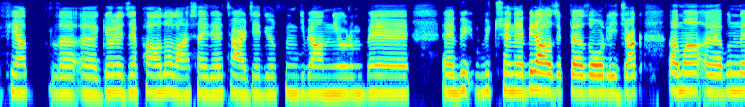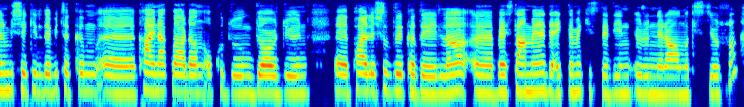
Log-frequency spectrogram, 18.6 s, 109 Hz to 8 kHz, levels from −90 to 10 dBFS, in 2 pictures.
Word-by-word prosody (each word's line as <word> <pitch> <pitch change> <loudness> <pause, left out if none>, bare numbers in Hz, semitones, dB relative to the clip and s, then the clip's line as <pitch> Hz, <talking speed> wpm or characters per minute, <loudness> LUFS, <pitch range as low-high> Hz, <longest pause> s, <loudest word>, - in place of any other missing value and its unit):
fiyatlı, 195 0 -1 0.7
ııı, 185 -1 -2
görece 195 +2 -2
pahalı 195 +1 -2
olan 185 -3 -1
şeyleri 185 0 -4
tercih 185 -2 0
ediyorsun 185 +1 -10
gibi 190 0 -3
anlıyorum 185 0 -2
ve, 190 - -3 0.9
eee, 200 -1 0
büt 215 -2 -2
bütçeni 210 +1 -1
birazcık 210 -4 +6
da 195 -1 +6
zorlayacak 195 - +3 0.3
ama, 215 0 +3
ııı, 195 -1 +1
bunların 210 0 -2
bir 215 - -8
şekilde 205 -1 -3
birtakım, 210 -1 -6
ııı, 190 -2 -1
kaynaklardan 205 -2 +3
okuduğun, 190 -2 -7
gördüğün, 190 0 +3 0.4
eee, 205 -1 +4
paylaşıldığı 210 0 +1
kadarıyla, 195 +1 +1
ııı, 195 -1 +1
beslenmene 205 +1 +3
de 200 - +3
eklemek 200 +2 -4
istediğin 190 -2 -8
ürünleri 185 -1 -3
almak 180 0 0
istiyorsun. 185 - -8
195 Hz, 120 wpm, -21 LUFS, 190-205 Hz, 0.9 s, birazcık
